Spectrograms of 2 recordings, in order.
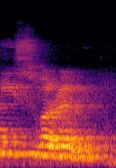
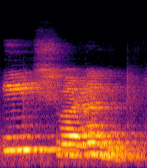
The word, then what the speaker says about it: Iswaran: Here you can see that we are pronouncing the word as Easwaran because in Tamil this H sound is always silent. So, it will be Easwaran.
